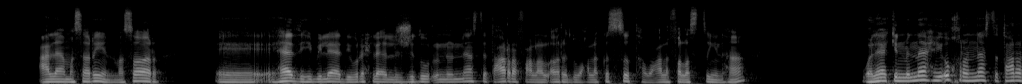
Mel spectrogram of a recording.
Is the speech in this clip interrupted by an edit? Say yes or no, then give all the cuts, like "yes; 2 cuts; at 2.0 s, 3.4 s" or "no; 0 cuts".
no; 0 cuts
